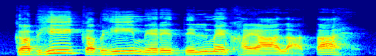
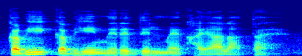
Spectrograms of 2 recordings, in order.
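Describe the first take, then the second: First: Projected from the diaphragm, slower and louder; stage delivery. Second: Said in the usual way. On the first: Shown as a demonstration. Coach showing a theatre voice for a big auditorium. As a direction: throw the line to the back row. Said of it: "लेकिन मैं समझो stage पे हूँ, तो बोलूँगा". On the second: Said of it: "एक तो है मैं बोलूँ".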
